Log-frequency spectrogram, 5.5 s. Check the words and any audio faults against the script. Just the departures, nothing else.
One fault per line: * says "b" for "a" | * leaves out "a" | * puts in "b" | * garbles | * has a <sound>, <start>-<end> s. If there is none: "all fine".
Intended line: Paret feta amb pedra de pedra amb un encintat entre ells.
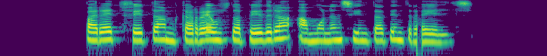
* says "carreus" for "pedra"
* has a dropout, 4.2-4.2 s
